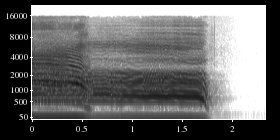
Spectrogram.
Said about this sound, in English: Why are you screaming, my sister? Why are you screaming, my sister?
